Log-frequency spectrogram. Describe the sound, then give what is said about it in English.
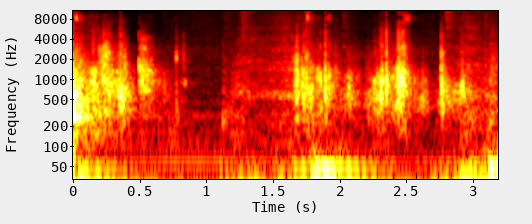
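A person scoots a chair across the floor toward someone in several rough, scuffing bursts with a brief pause in between, moderately loud. “I'm going to scoot my chair over towards you.”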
